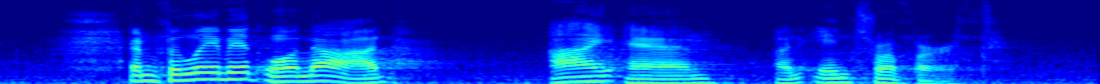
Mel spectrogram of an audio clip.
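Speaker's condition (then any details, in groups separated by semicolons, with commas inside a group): Cleft lip and palate; fed formula and cow milk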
